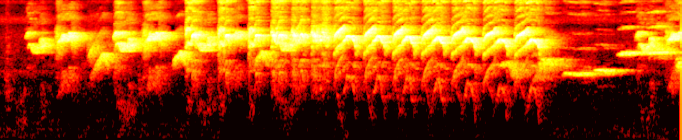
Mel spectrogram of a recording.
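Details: Crested jay lure call meant to provoke other birds. A continuous, dense, high-pitched warbling chatter of quickly repeated rolling notes runs for about four seconds. It ends with a short, flat whistled note and a final rising warble.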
